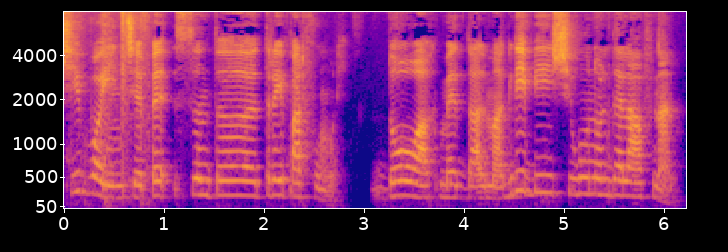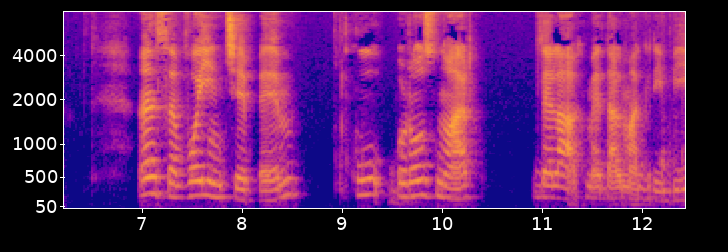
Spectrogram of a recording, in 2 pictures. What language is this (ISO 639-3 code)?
ron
